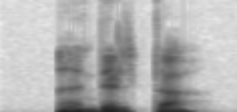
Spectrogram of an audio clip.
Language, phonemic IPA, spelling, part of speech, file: French, /dɛl.ta/, delta, noun, Fr-delta.ogg
- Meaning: 1. delta (Greek letter) 2. delta (geographical feature)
